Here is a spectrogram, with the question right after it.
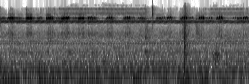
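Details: Grass insect chirps repeat quickly and evenly in a high band, over a low droning hum, with one sharp click midway.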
